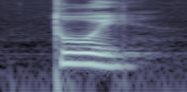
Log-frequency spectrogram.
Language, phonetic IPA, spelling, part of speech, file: Ukrainian, [tɔi̯], той, determiner, Uk-той.ogg
- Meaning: that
